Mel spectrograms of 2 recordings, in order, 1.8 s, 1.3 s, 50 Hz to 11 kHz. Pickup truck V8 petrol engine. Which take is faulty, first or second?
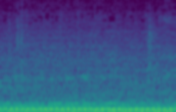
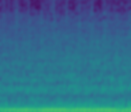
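first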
